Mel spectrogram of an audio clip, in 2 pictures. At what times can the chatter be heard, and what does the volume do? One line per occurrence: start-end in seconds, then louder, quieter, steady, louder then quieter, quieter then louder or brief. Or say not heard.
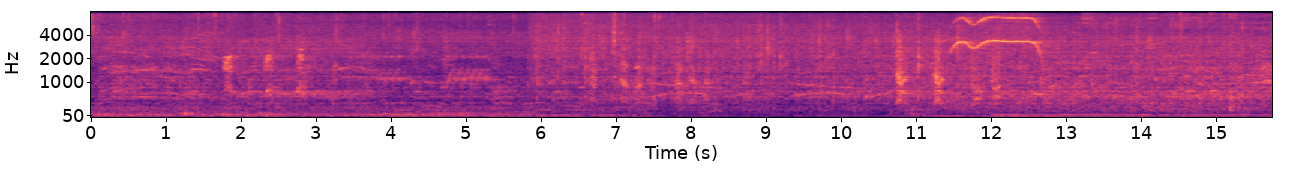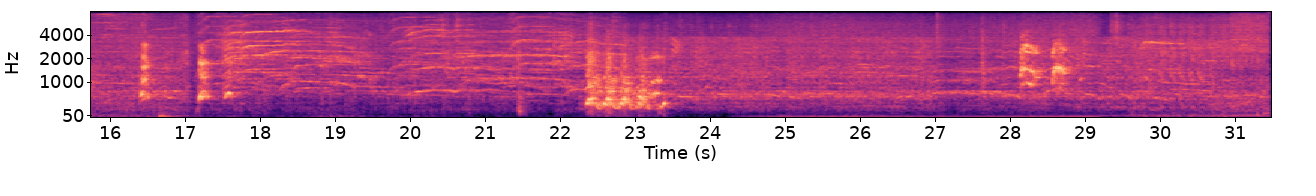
0.1-31.4 louder.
